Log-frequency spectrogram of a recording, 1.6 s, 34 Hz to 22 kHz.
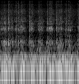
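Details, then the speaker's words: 2001 Chevrolet Silverado 5.3 4WD: rough, uneven engine note stumbling and surging, misfiring; also overcharging at 16 volts even after an aftermarket alternator was fitted, and owner says it sounds like it has a cam; cause not pinned down. "four-wheel drive it's got a misfiring [Music] issue it's misfiring you can hear it the shop said it was an alternator it was overcharging a 16 volts"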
